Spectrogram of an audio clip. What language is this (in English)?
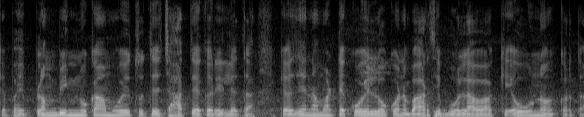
Gujarati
